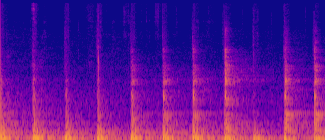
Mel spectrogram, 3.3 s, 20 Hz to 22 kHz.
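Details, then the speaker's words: Honda Accord 7 steering rack on the car, left side with torn boot; power steering fluid shows metal shavings from failing pump: sharp hollow clunks about three times a second as rack is worked; steering rack knock. "рулевой реке слева присутствует стук пыльник порван с правой стороны"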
